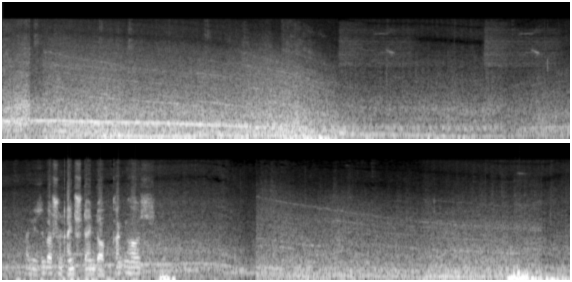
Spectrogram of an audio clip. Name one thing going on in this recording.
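A bus engine hums, dropping in pitch as it slows and rising again as it pulls away.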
